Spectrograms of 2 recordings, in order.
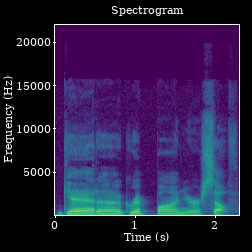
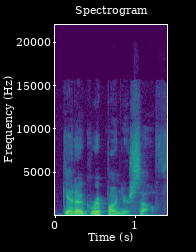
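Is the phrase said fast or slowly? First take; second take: slowly; fast. First: The phrase is spoken slowly. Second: The phrase is spoken faster. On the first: "I'll say it slowly" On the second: "I want to say it a little faster"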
